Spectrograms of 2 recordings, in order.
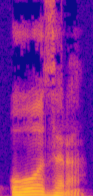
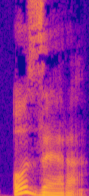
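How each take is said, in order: First: "озера" stressed on the first syllable, Озера. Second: "озера" stressed on the middle syllable, озЕра; stress on second syllable. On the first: Host showing stress after numerals, "озера" with first-syllable stress. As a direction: lean on the О of "озера". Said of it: "зберігають наголос однини". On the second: Host showing the plural, "озера" with middle-syllable stress. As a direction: lean on the Е of "озера". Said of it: "у множині змінюють наголос". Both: Shown as a demonstration.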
